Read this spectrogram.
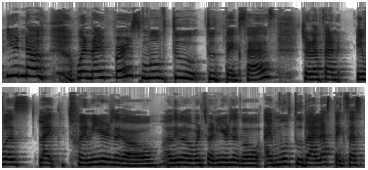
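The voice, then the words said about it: Heavy non-native accent in English. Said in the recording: “I have the very heavy accent”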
